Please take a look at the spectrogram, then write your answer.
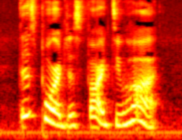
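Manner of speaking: ordinary delivery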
